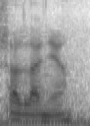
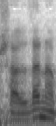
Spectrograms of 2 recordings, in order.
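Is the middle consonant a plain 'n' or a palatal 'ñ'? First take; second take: palatal ñ; plain n. First: The middle consonant is a palatal ñ sound. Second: The middle consonant is a plain n sound. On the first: This is the name's original form. "aunque de origen es Saldaña" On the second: This is how it is said in the United States. "allí la presentan como Saldana, porque los pobres no tienen la ñ"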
